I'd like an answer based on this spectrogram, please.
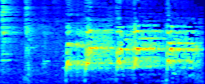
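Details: Teddy, a pet shih tzu, barking indoors while wanting chicken; a burst of short, sharp, repeated yips and barks follows a quieter start, as a woman repeats 'chicken' in Tamil nearby.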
